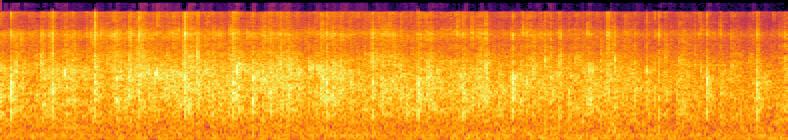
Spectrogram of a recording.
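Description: Audience applause at a Kabir Math centenary ceremony in Dharmnagar, Nadia, steady dense clapping from a crowd filling the whole stretch, fairly loud with no break.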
